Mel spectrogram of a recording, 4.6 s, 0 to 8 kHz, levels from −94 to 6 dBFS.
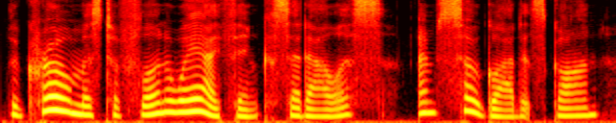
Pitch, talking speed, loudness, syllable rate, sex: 220 Hz, 195 wpm, -18 LUFS, 4.3 syllables/s, female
